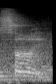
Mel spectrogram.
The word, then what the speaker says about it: sign: And also the word sign, please sign your name, design, G is silent, so it's at the end of communicating, G is silent.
